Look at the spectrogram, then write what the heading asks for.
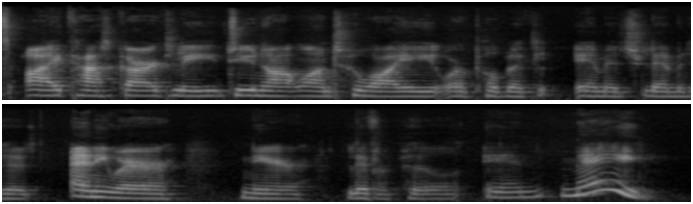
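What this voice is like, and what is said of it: Liverpool accent on one word. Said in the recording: “I love the way you still do the Liverpool accent every time you say Liverpool. It's Liverpool, so nice. Liverpool. It comes through.”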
